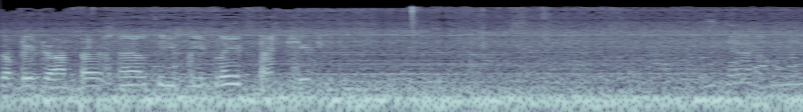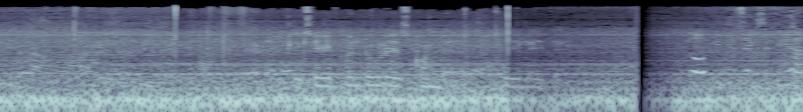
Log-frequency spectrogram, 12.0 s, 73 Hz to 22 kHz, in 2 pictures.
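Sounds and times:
airliner cabin hum: 0.0 - 12.0
passengers talking faintly: 0.2 - 10.3.

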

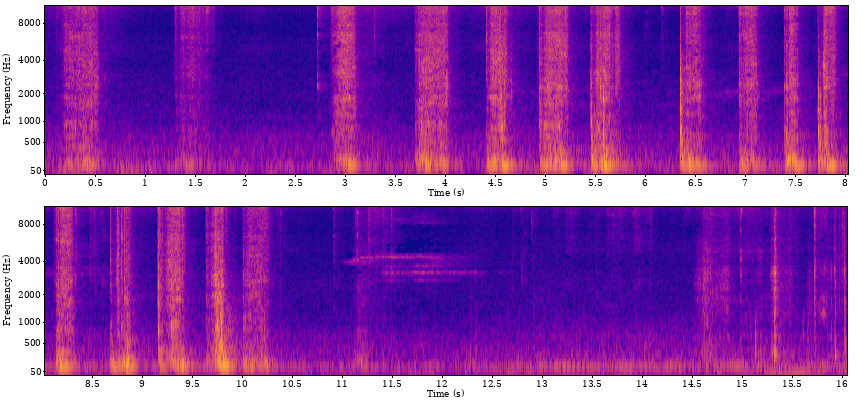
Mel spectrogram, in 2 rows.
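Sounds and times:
metal spoon scraping frost: 0.0 - 1.8, 2.7 - 10.4.

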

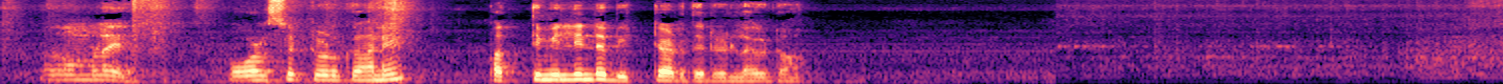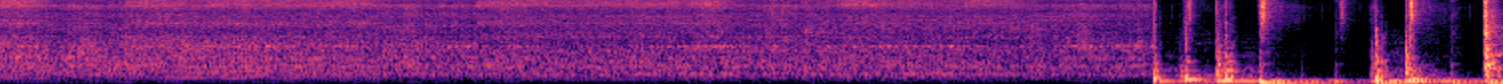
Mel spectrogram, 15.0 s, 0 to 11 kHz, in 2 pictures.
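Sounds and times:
drill press humming: 4.1 - 13.3.

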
